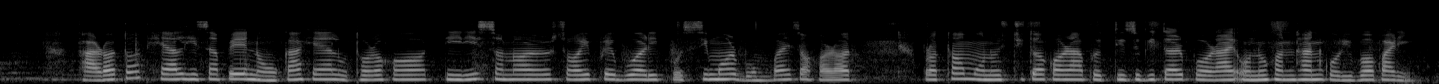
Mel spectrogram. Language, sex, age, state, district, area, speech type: Assamese, female, 30-45, Assam, Nagaon, rural, read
